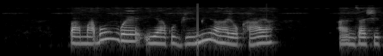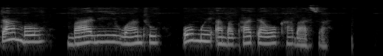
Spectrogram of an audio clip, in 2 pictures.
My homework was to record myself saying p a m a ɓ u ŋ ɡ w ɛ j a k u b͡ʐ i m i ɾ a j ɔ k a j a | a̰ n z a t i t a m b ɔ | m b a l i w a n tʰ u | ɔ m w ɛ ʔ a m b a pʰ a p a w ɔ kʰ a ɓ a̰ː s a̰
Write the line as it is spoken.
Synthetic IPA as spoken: p a m a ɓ u ŋ ɡ w ɛ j a k u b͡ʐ i m i ɾ a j ɔ kʰ a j a | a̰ n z a t͡ʃ i t a m b ɔ | m b a l i w a n tʰ u | ɔ m w ɛ ʔ a m b a pʰ a t a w ɔ kʰ a ɓ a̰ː s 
